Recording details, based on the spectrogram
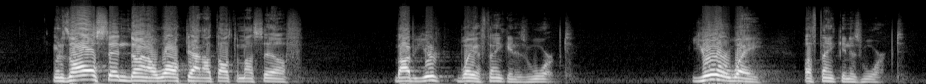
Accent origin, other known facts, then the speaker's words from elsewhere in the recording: Brookhaven, Mississippi, United States; in my hometown in Brookhaven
